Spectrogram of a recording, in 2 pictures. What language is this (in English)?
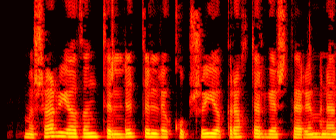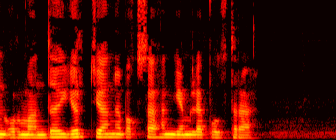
Bashkir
